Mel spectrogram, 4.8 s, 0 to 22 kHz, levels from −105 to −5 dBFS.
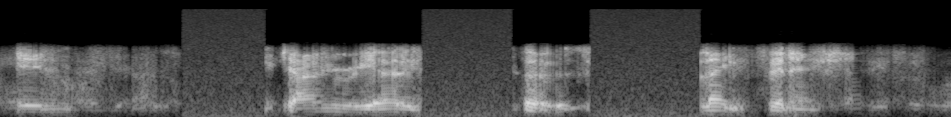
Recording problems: garbled, watery; badly; nothing above 3.5 kHz
thin; somewhat; fading below 250 Hz
background chatter; faint; throughout; 2 voices, 25 dB below the speech
audio cutting out; at 1 s, at 2 s and at 3 s for 0.5 s

